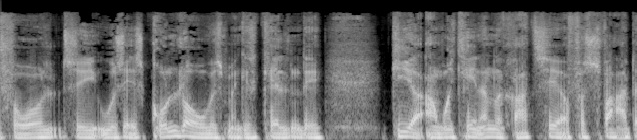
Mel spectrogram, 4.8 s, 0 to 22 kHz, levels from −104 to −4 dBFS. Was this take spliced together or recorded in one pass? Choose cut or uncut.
uncut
